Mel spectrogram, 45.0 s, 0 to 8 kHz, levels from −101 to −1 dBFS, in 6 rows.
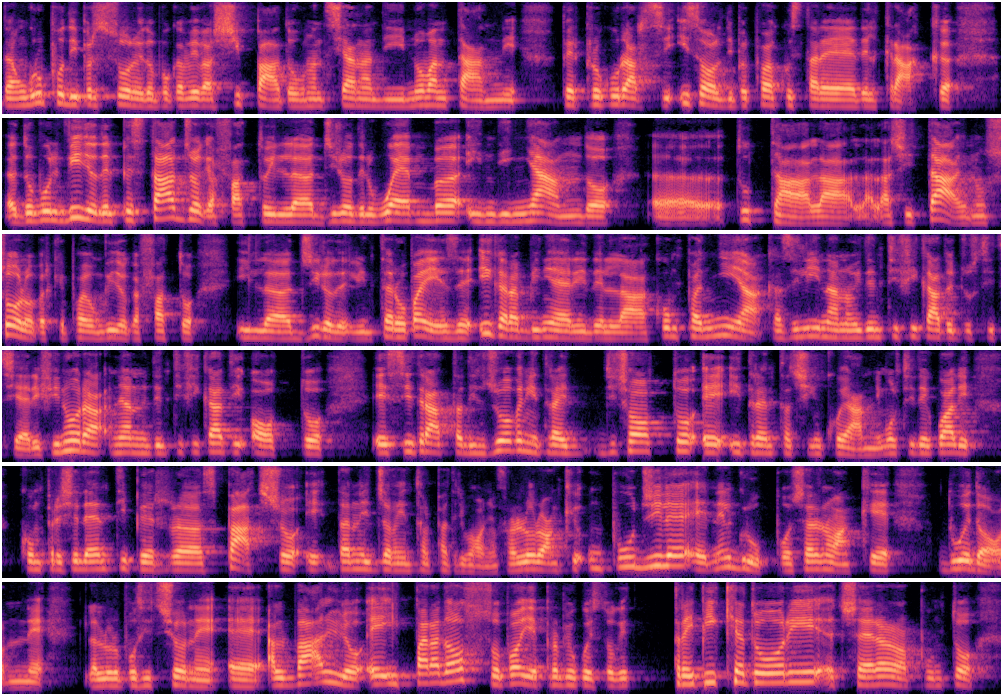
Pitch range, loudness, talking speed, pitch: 145-185 Hz, -21 LUFS, 170 wpm, 160 Hz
